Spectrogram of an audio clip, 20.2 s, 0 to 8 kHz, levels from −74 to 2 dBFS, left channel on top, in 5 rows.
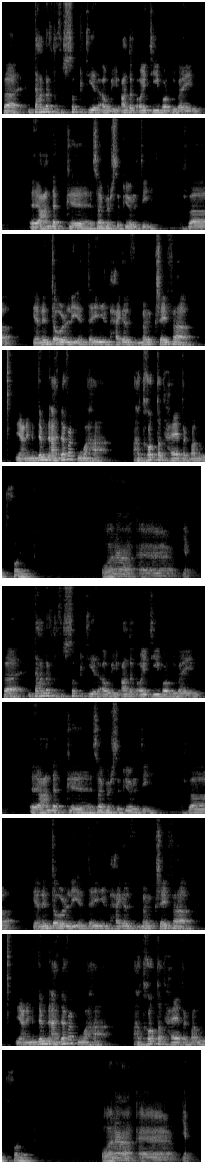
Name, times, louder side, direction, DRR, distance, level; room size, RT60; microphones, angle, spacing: voice 1, 0.0-3.9 4.6-7.1 7.7-8.3 8.7-11.9 12.4-14.3 14.8-16.8, left 2 dB, 25° left, 0.3 m, -27 dB
voice 2, 18.2-19.9, right 3 dB, 85° right, 0.6 m, -33 dB
2.8 x 2.2 x 3.1 m
head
